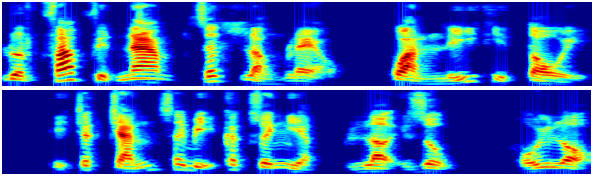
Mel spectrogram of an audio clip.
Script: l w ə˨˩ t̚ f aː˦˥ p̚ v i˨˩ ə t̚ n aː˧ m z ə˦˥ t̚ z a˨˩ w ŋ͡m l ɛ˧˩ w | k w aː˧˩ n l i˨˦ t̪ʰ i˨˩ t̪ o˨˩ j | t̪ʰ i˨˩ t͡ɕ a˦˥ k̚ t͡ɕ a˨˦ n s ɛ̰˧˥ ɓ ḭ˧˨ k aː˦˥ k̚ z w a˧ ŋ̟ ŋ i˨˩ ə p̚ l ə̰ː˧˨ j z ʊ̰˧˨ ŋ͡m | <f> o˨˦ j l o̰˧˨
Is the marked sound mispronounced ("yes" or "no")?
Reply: yes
